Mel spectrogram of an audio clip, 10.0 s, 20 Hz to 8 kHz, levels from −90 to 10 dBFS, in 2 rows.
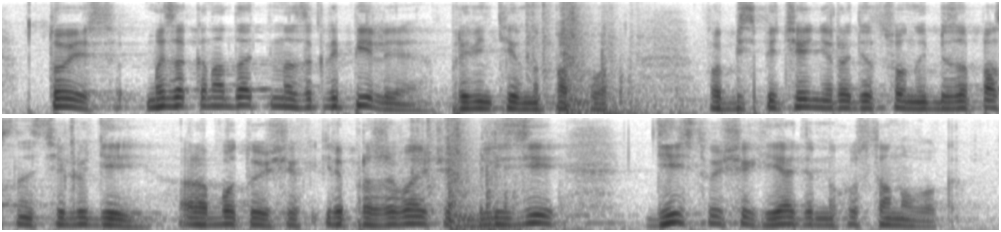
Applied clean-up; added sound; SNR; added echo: none; Squeak / Slam / Human group actions; 17 dB; none.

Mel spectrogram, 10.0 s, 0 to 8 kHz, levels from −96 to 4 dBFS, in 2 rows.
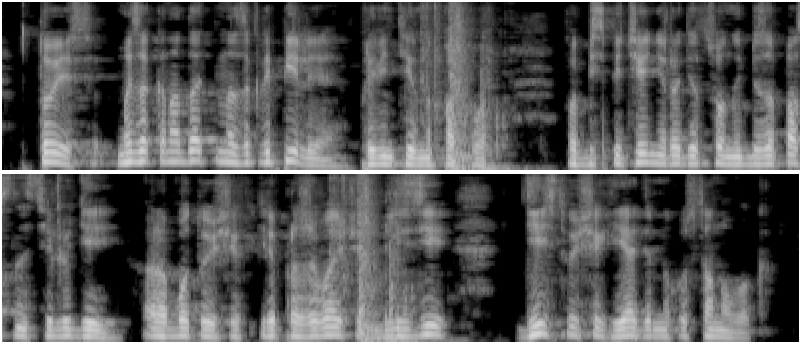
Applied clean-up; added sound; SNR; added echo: classical method Wiener filter.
